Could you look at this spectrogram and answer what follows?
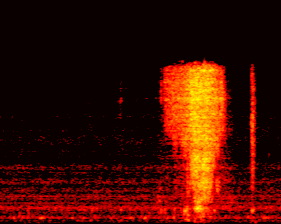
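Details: The speaker's own mechanical ventilator breath cycle in the background: quiet room hum broken by one airy hiss that swells and fades, then a soft click.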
